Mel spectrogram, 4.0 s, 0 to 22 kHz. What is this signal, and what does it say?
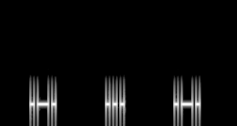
Morse code, heard as a keyed tone, about 20 wpm, spaced as for 8 wpm, 700 Hz. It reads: RSR
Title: 053 Lesson 10e - Letter r - Three Characters 20wpm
